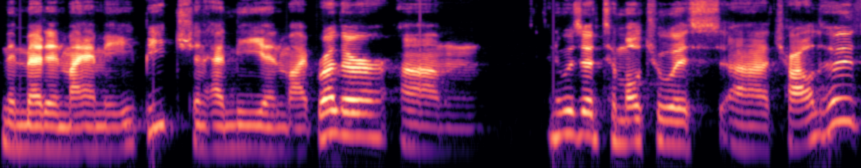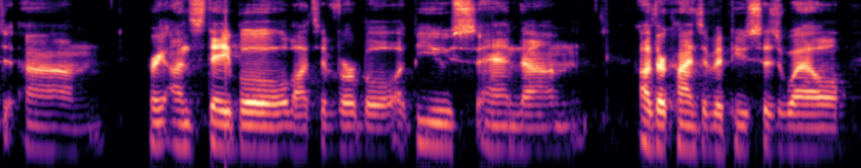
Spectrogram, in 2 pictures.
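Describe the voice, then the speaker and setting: An American man speaks as a podcast guest in a clear, bright voice. He answers in a measured, thoughtful way and often stops on an um or an uh. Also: medium pitch. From United States. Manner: measured, with frequent um and uh pauses. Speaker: nonprofit founder, guest. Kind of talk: conversational interview answers.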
